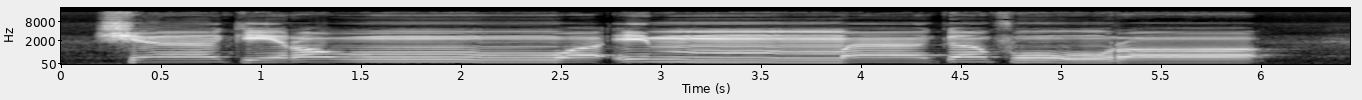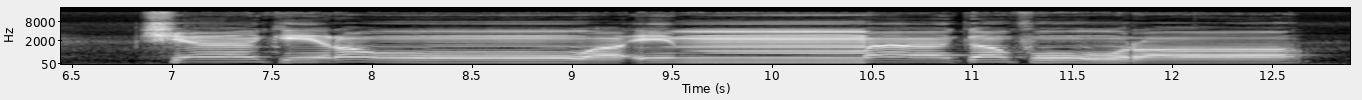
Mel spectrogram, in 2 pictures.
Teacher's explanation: Di situ ada fathatain bertemu waw. Jadi suara n-nya atau suara tanwinnya masuk ke dalam huruf waw.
